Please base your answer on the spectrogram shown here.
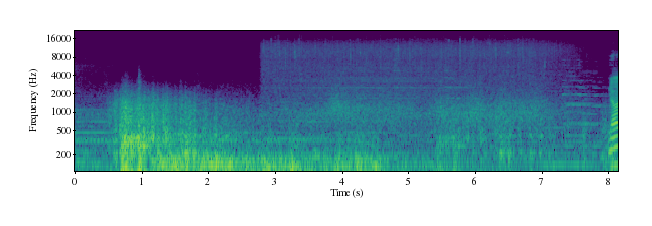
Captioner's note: thunder crashing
